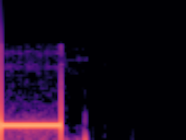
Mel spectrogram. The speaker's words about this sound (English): Please leave your message after the tone.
